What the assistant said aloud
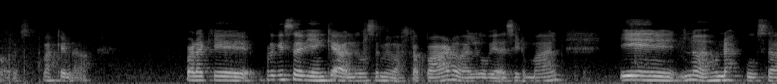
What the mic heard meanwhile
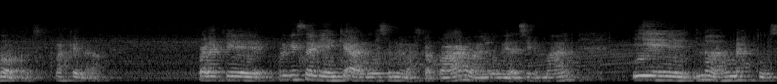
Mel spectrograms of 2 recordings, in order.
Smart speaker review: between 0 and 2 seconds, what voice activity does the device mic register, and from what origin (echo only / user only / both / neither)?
echo only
